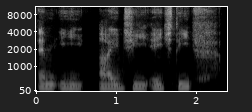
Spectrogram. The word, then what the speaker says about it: Mate: I don't actually know how to pronounce it, but it's like, it's written Mate, but I always say Might when I'm trying to cast him. It's MEIGHT.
